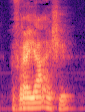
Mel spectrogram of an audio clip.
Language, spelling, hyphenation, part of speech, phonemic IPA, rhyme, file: Dutch, vrijage, vrij‧a‧ge, noun, /ˌvrɛi̯ˈaː.ʒə/, -aːʒə, Nl-vrijage.ogg
- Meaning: romantic relation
